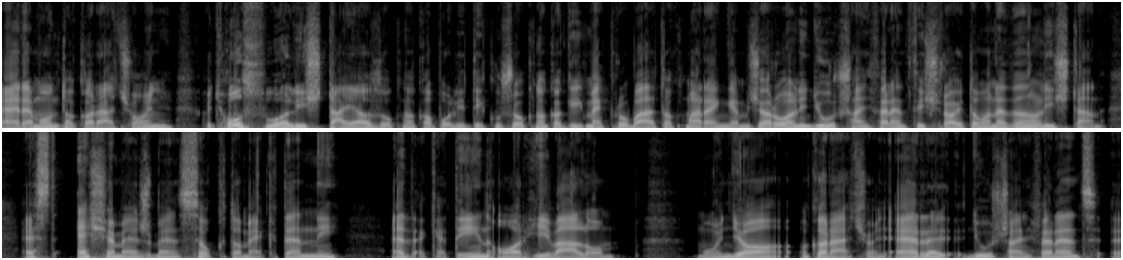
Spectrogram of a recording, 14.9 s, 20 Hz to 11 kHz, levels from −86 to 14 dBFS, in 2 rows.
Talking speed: 145 wpm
